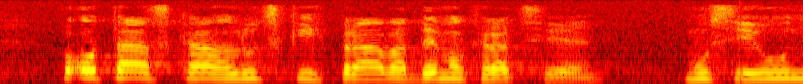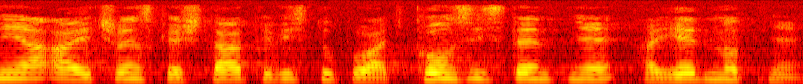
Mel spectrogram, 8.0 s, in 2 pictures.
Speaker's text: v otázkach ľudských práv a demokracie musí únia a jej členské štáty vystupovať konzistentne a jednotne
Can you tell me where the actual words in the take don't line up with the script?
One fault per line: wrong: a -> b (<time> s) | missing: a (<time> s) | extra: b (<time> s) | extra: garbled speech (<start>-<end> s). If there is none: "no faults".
no faults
